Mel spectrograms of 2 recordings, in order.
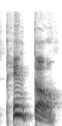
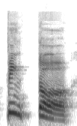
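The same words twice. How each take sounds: First: It is said with an English accent. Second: It is said with a Spanish accent.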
